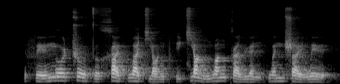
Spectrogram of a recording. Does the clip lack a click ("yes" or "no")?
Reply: yes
